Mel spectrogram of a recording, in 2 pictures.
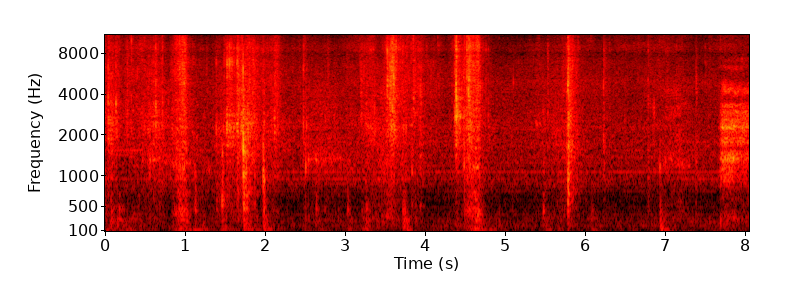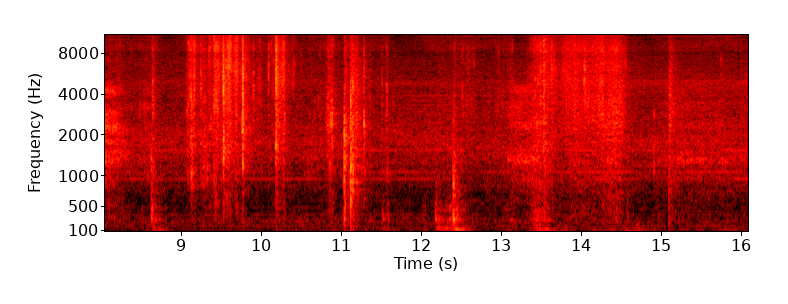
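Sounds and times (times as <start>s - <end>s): packing material rustling: 9.0s - 11.4s, 13.3s - 15.1s.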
